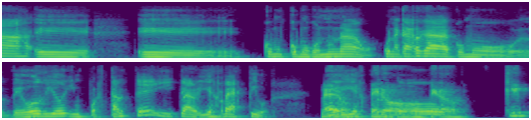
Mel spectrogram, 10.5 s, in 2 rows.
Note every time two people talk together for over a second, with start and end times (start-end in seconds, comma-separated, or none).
8.5-9.8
